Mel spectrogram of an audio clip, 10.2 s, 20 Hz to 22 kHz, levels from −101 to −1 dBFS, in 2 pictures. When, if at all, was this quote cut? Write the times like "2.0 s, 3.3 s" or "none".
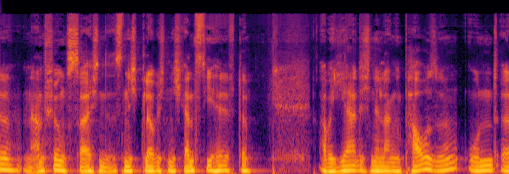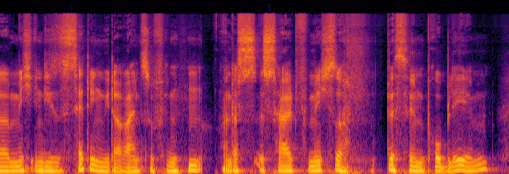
3.1 s, 7.1 s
